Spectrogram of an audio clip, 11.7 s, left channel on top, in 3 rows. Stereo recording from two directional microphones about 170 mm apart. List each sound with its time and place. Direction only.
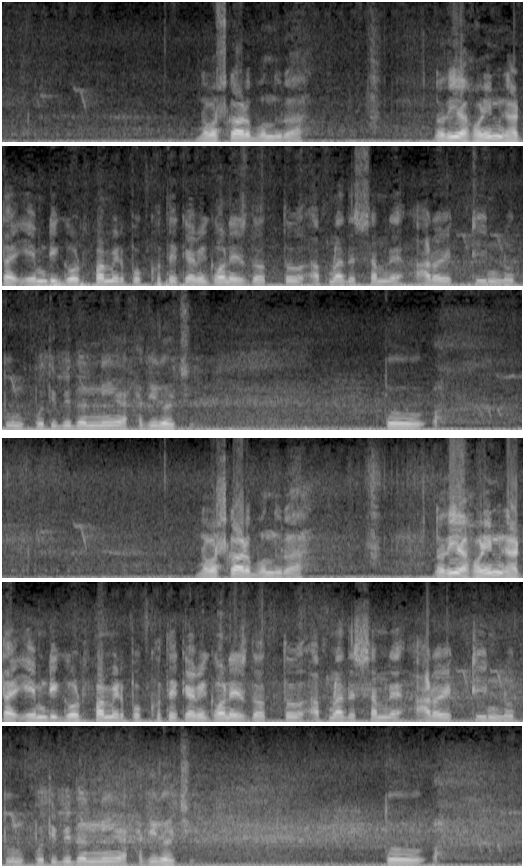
1.5 s speech: 5° left (ahead or behind)
10.7 s speech: 10° left (ahead or behind)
